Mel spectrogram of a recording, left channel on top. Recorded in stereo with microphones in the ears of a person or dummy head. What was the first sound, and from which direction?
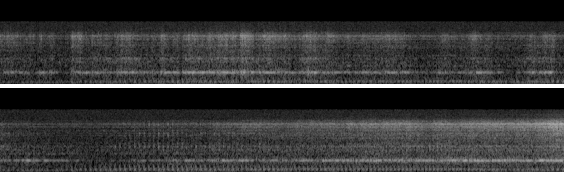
Only background noise.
